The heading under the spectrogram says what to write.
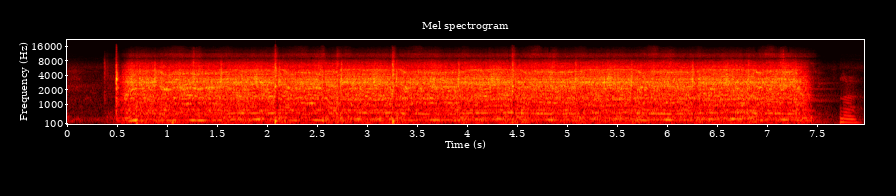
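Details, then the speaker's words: Chevy 350 V8 in a 4x4 Ford Ranchero parked 30+ years, head bolts later found loose: cranking engine barely catches and gives a harsh hissing rush instead of firm beats; compression blowing out past the cylinder heads. "that's trying to run it's just blowing places that probably doesn't appear it"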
